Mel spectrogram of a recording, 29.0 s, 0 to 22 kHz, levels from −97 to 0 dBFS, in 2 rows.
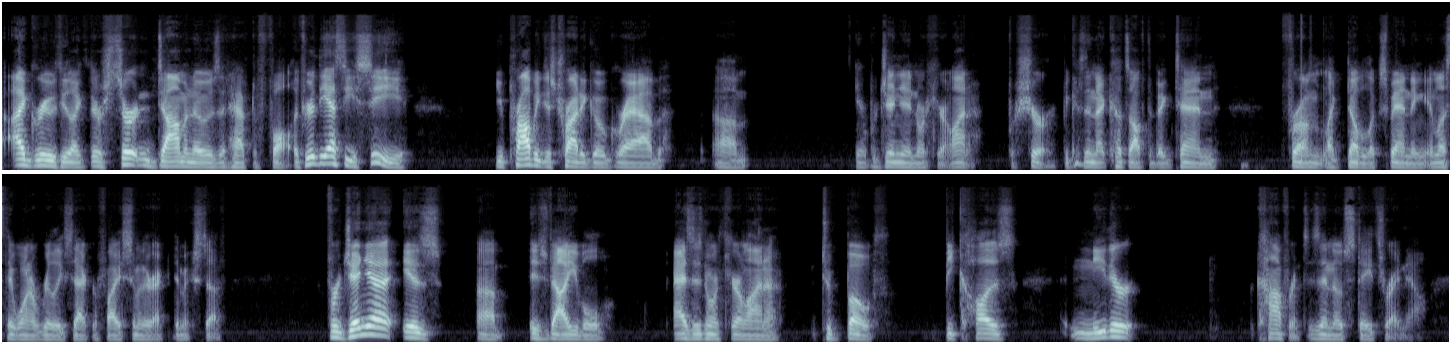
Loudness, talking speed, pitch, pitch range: -25 LUFS, 155 wpm, 100 Hz, 90-125 Hz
